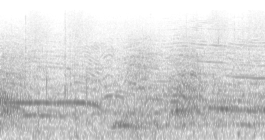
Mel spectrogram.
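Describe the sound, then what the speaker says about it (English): A high school football crowd at a Plymouth South vs Quincy game chants late in the fourth quarter. The noise forms a sustained, fairly loud roar of many voices, with a commentator's voice faintly underneath. "Crowd chanting defense,"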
